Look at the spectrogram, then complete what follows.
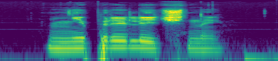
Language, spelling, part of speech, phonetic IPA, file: Russian, неприличный, adjective, [nʲɪprʲɪˈlʲit͡ɕnɨj], Ru-неприличный.ogg
- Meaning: indecent, improper, unbecoming, indecorous, unseemly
